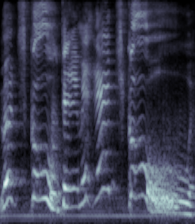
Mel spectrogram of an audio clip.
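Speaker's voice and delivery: put-on high, slow, annoyed old professor voice. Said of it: "he's like".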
